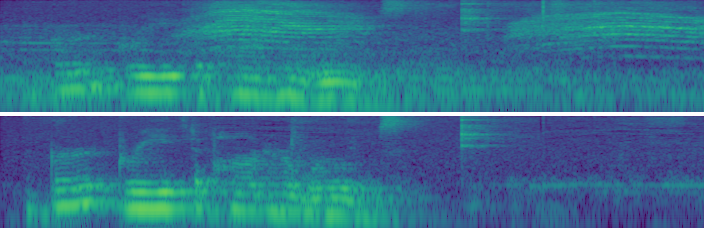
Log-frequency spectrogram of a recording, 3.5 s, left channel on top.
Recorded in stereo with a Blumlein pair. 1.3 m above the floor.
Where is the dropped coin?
25° right, 2.5 m.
